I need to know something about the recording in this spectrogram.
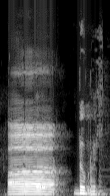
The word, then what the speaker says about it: Добрый: How do I even begin to pronounce this? Добрый.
